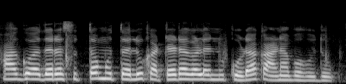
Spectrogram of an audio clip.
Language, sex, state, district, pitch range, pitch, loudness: Kannada, female, Karnataka, Bangalore, 210-245 Hz, 235 Hz, -12 LUFS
